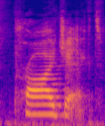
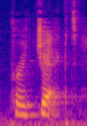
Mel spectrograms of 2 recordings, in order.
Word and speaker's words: project: is a verb when it's a noun it's project but here it's a verb and we pronounce it project and it means present present or send an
